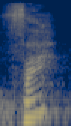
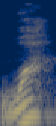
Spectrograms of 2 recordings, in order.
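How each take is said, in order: First: The syllable begins with a V sound. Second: The syllable begins with a W sound. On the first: The speaker calls it right. "mais Va pour les juifs. Les juifs le prononcent Va" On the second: This is how people commonly say it. The speaker calls it wrong. "les gens disent Wa. Mais en fait, ce n'est pas Wa la vraie prononciation"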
